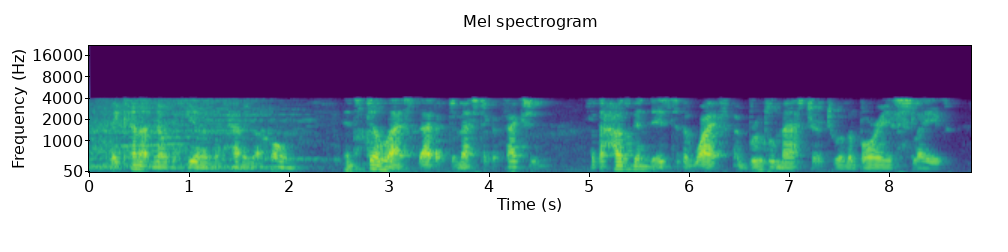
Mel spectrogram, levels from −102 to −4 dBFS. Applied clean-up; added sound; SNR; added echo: classical method WPE with log-MMSE.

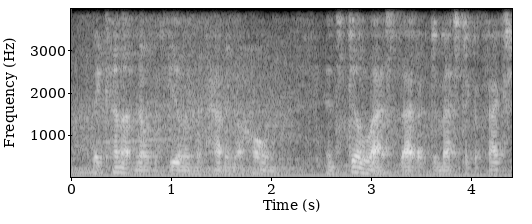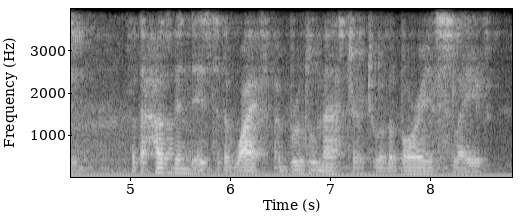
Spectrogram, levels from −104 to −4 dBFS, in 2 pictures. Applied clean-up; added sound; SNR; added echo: none; Traffic noise, roadway noise; 11 dB; reverberation time 0.6 s.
